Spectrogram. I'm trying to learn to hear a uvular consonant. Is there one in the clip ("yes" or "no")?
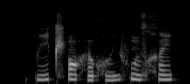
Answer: yes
